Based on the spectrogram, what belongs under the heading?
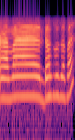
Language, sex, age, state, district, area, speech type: Assamese, female, 30-45, Assam, Tinsukia, rural, conversation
